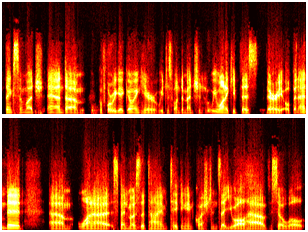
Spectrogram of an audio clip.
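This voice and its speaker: A man presenting his investment firm in a relaxed webinar talk, with frequent fillers. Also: sits low, no room sound, dull audio.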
